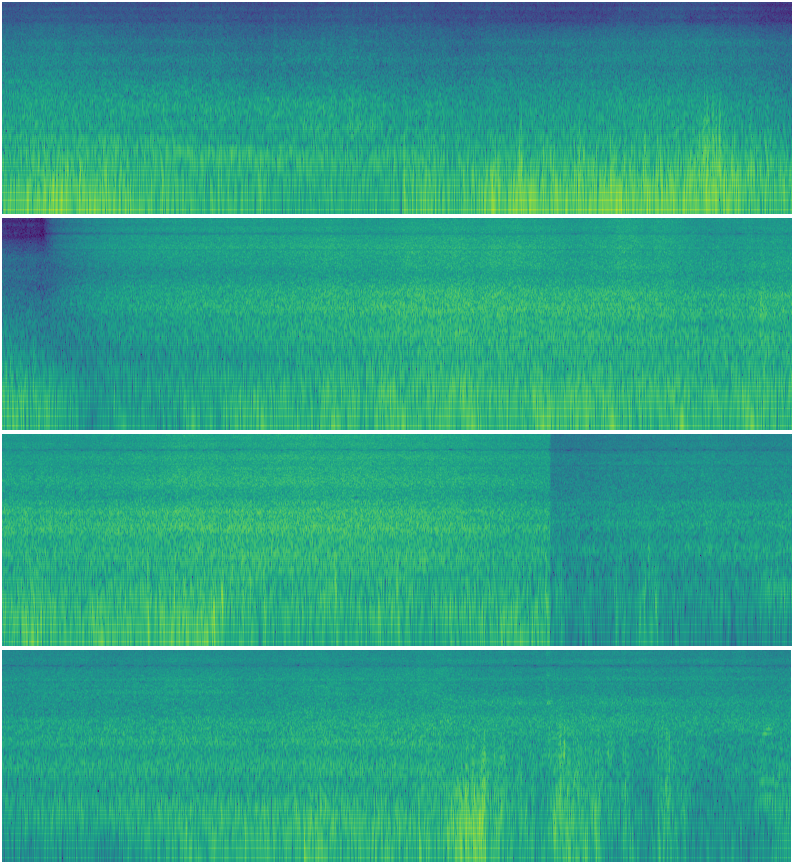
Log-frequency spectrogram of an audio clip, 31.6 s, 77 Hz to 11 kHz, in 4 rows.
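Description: Low rumbling wind noise on the microphone for about eight seconds. Then comes the loud, steady rushing of sea surf surging into a narrow rock inlet. About 21 seconds in, this drops to quieter waves breaking on a rocky shore.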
